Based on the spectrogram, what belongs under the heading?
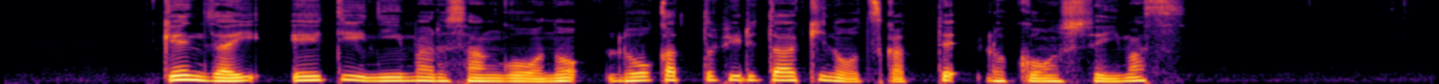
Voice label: at2035 low cut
